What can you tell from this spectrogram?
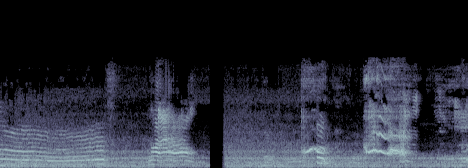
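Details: High-pitched infant cry bursts recorded during a throat scope exam in a baby diagnosed with laryngomalacia.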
